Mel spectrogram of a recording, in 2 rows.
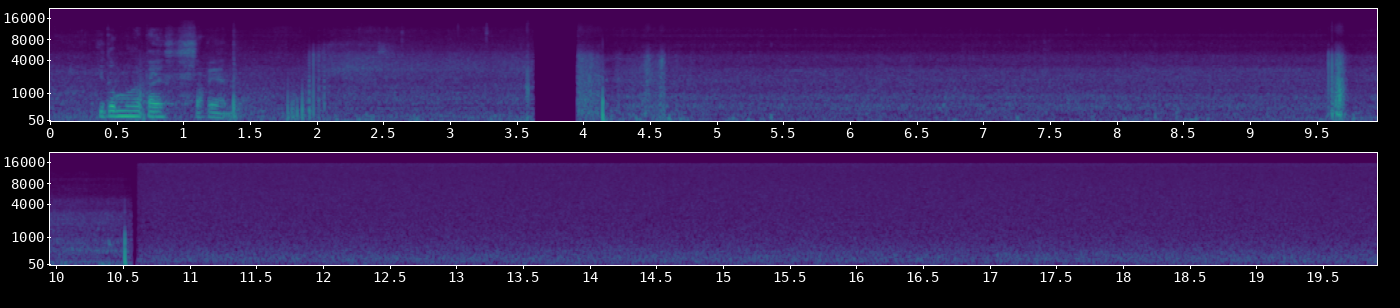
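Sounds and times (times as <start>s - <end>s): even hiss: 0.0s - 4.9s, 10.6s - 19.9s.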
